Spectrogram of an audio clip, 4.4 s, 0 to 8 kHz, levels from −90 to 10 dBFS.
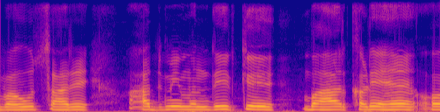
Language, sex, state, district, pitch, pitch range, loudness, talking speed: Hindi, male, Jharkhand, Deoghar, 205 Hz, 195-210 Hz, -13 LUFS, 125 wpm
